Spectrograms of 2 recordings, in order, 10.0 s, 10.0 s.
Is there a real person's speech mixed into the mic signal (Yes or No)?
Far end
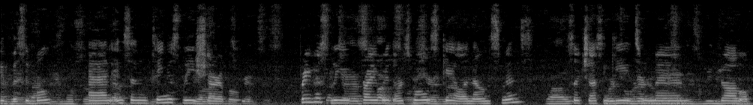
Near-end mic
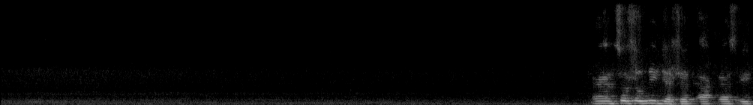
Yes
